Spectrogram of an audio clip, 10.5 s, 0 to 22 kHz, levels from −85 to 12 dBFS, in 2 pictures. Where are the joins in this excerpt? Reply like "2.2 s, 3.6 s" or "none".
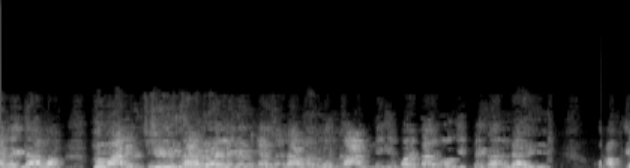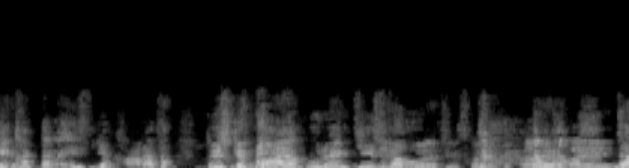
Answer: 4.9 s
